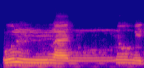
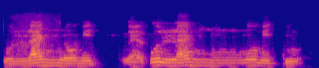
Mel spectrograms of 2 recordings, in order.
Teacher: untuk lam double ini sekedar double, tidak ditahan.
